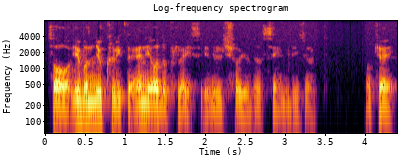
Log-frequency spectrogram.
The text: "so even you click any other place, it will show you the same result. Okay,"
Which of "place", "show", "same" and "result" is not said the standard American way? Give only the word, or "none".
result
